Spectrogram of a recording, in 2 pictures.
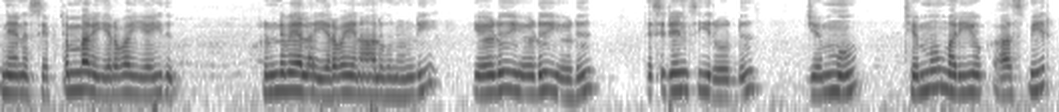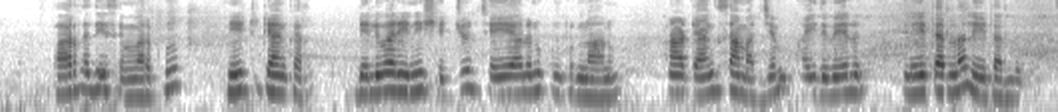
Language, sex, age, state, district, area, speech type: Telugu, female, 60+, Andhra Pradesh, Bapatla, urban, read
